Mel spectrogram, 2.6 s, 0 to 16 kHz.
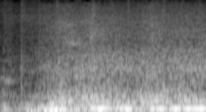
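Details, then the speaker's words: Car with hard starting and high fuel use, just after cleaning all 4 fuel injectors: catches and rises into a strong, even rev with steady low drone, no misfire or knock; runs clean, problem fixed. "哇，动力特别强劲。走，去前面看看。发动机运转的特别平稳，问题已经彻底解决了。"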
